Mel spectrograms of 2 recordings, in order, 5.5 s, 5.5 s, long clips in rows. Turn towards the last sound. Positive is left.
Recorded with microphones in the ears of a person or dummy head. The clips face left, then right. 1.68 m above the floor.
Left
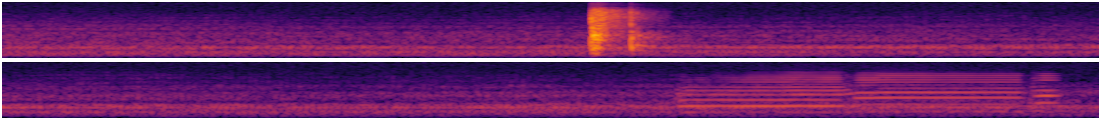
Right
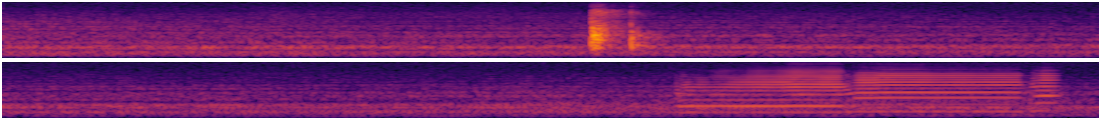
turn(degrees=-30)  # may be behind; listen again after turning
